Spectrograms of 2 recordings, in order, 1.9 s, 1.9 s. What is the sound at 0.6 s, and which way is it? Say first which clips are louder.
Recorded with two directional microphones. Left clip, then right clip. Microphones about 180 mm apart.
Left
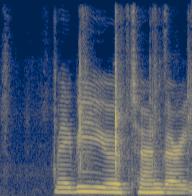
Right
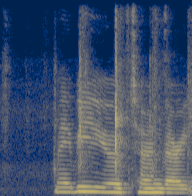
Speech: left 3 dB; 20° left (ahead or behind).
